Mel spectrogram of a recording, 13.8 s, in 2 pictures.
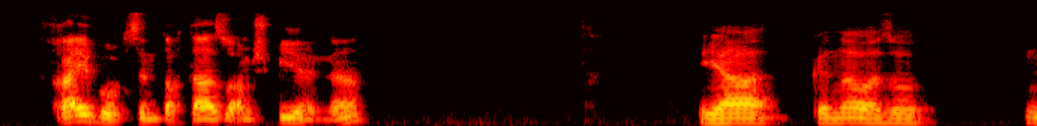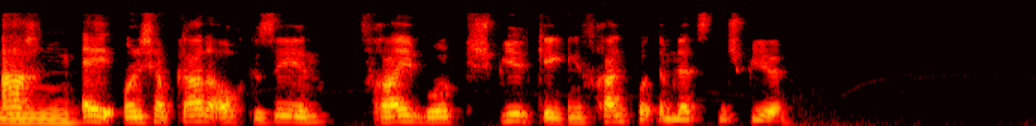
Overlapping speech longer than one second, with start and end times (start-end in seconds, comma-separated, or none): none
